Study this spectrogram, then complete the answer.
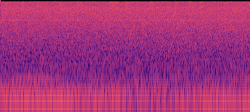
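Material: Nothing is struck.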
